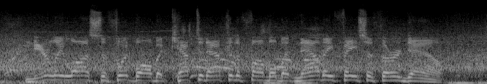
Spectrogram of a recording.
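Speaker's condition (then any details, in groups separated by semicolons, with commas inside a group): No condition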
